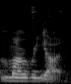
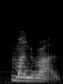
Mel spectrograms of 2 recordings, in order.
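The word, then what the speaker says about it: Montréal: Ma- Montreal Montreal or something like that. They don't pronounce the T.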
